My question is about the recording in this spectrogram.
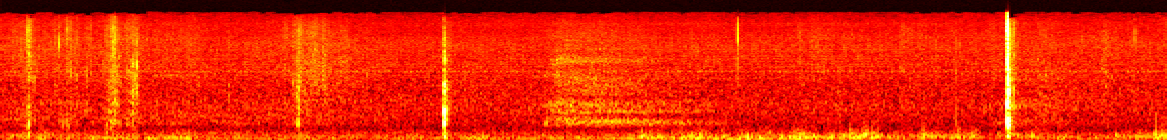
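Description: Wind rumbling on the microphone, with two sharp knocks about three and a half seconds apart, the second louder.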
